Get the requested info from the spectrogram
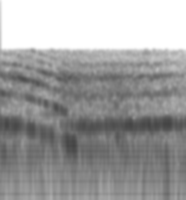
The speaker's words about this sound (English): The siren gouges a path through the city swiftly like a wild sow swaying across the dark. And you ride it. Inside of you, you're screaming with it.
